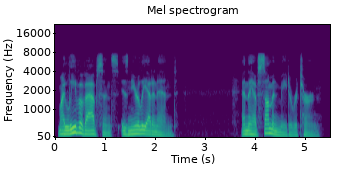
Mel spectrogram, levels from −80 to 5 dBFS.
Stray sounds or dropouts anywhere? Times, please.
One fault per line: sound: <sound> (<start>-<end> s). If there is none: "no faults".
no faults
